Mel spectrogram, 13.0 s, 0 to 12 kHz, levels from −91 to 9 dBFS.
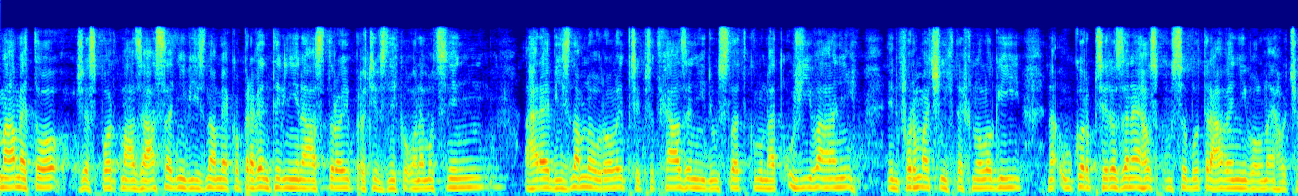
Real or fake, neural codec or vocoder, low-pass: fake; codec, 16 kHz, 4.8 kbps, FACodec; 7.2 kHz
